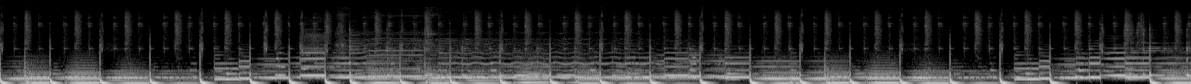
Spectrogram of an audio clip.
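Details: Electronic dance music with a thumping regular beat and synth chords fills the whole stretch, no animal heard.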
